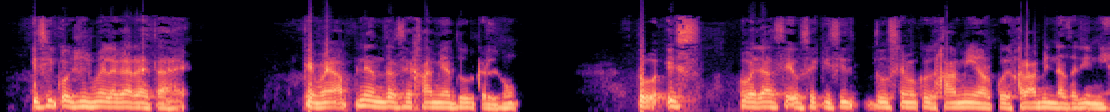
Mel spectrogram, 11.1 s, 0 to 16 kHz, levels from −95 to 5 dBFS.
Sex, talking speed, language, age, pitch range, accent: male, 160 wpm, English, 60-79, 105-125 Hz, Indian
